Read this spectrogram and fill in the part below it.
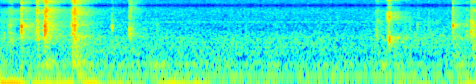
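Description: Quick keystrokes on a computer keyboard during a programming lesson come in short clustered bursts, with a steady low hum in the background.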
